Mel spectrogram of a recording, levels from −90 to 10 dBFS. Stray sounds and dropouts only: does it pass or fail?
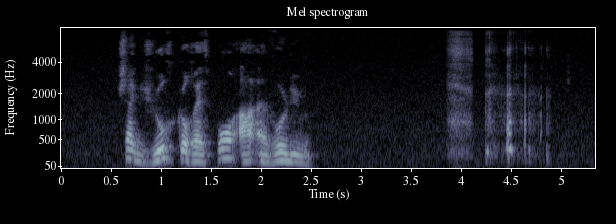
fail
